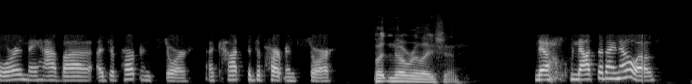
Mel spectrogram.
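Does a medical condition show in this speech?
No.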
